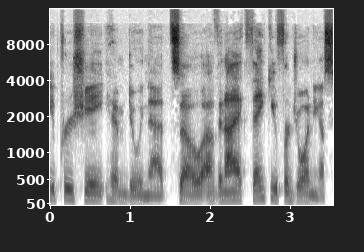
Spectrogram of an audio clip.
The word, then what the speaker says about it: Vinayak: Did I pronounce that right? It's Vinayak. Vinayak.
